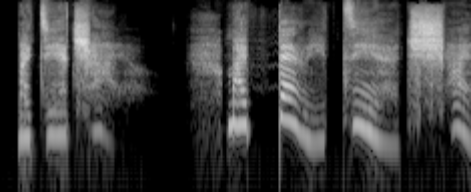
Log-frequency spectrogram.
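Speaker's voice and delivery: dainty, small, delicate, sibilant hissing snake voice. Narrator voices the hamadryad coming out of the cages: small delicate hissing voice. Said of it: "said a small, delicate, hissing voice".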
